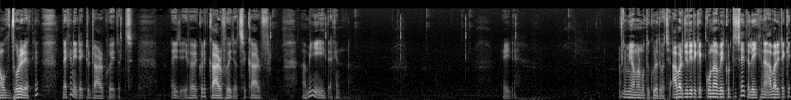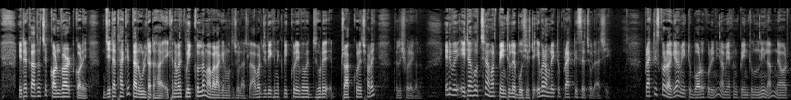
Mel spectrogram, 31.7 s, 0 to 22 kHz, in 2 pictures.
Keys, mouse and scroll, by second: 13.9 click, 19.2 click, 27.7 Delete, 30.0 click.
